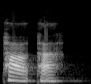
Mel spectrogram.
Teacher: which is a high tone and a low tone, and I believe that means dad.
